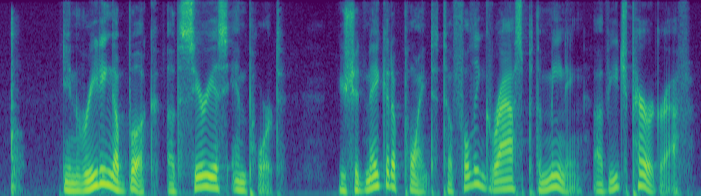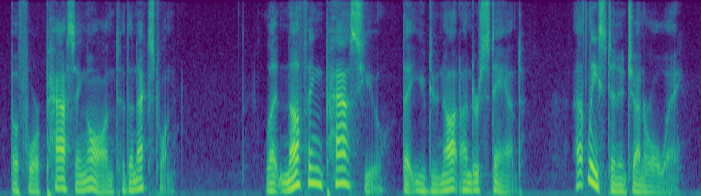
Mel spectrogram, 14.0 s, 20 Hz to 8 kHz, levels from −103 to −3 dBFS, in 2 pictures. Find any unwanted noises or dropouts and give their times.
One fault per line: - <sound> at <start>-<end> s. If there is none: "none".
- tap at 0.1-0.3 s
